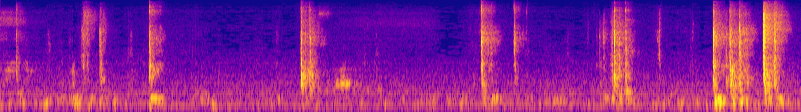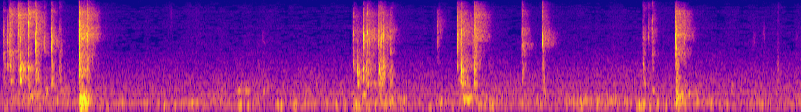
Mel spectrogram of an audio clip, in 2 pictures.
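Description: Faint computer keyboard keystrokes at an irregular pace, single presses and short quick runs, the busiest run about seven to nine seconds in.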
